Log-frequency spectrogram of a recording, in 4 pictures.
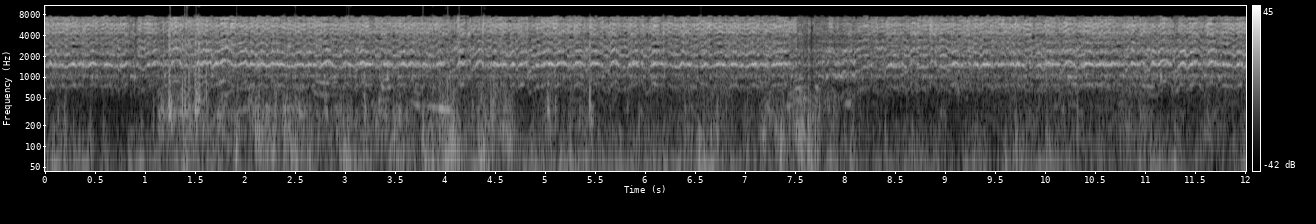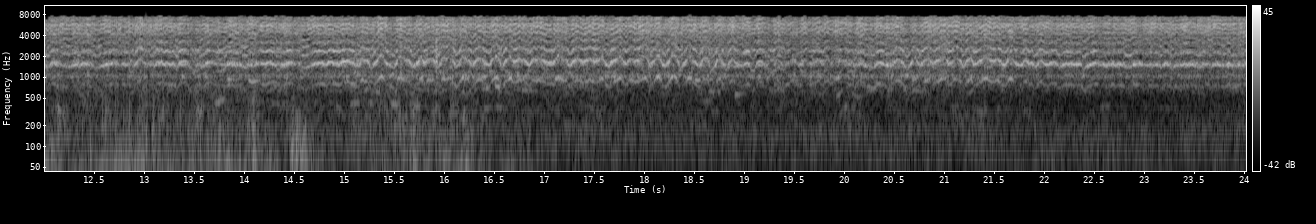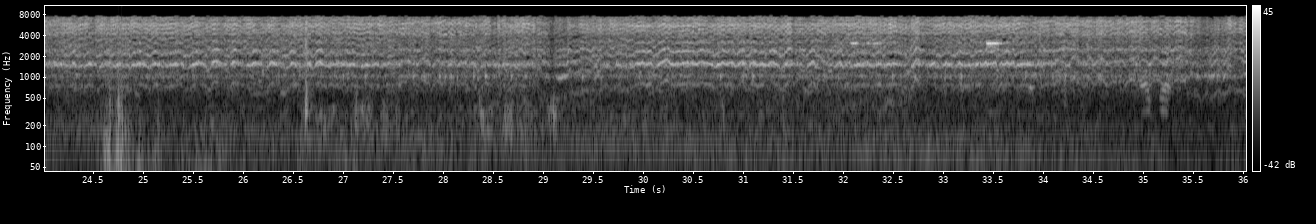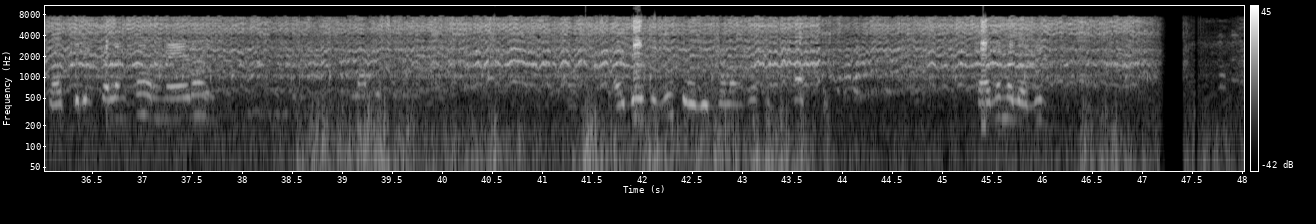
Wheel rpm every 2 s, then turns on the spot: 200, 200, 190, 170, 200, 200, 200, 200, 200, 190, 200, 200, 200, 180, 180, 200, 200, 180, 170, 180, 190, 150, 160, 130.
none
